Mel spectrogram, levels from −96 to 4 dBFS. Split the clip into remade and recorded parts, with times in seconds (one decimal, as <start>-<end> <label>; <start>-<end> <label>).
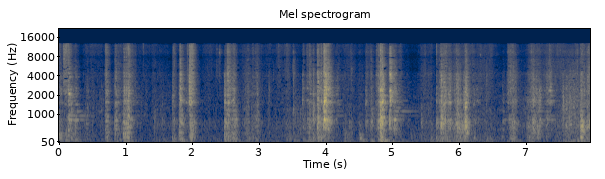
0.0-8.0 recorded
